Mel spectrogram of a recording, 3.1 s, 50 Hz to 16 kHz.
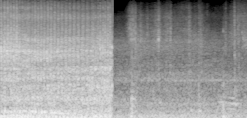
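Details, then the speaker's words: D12 truck diesel at idle and with some RPM, heard from the cab: harsh metallic rattling knock about three to four hits a second, then quieter; cracked EGR pipe, earlier suspected as an injector problem. "Yeah, so this is your EGR pipe rattle. Don't be afraid, you'll find."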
